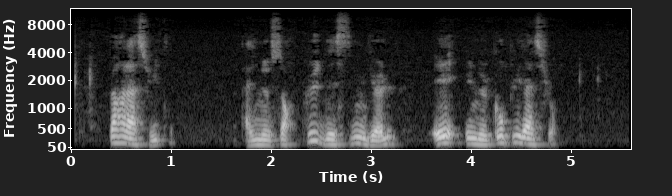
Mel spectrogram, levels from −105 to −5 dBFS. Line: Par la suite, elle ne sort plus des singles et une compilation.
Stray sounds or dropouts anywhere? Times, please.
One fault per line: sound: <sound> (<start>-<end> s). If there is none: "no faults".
no faults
